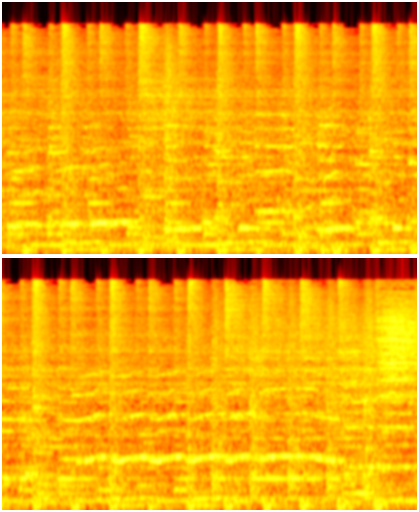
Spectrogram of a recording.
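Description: Live boogie-woogie blues band playing: piano over a steady drum beat, with a long held higher note entering about five seconds in.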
